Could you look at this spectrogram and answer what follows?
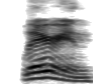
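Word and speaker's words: Larian: her name correctly ever she's a gethianki lyrion larion thank you larion Studios um I don't know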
